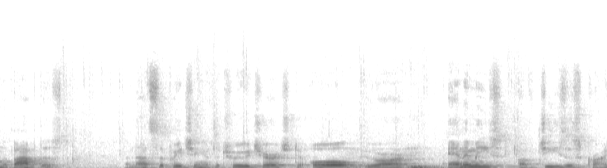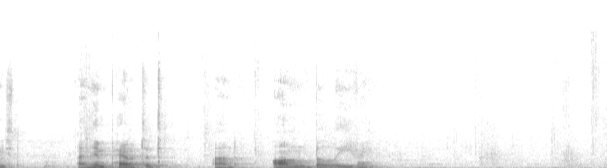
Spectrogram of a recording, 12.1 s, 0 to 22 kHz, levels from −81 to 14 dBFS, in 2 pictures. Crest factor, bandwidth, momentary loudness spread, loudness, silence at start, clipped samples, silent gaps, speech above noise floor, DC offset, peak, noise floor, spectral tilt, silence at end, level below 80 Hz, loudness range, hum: 20 dB; 17 kHz; 14 LU; -33 LUFS; 0 s; under 0.1%; none; 28 dB; under 0.1%; -14 dBFS; -60 dBFS; -7 dB/octave; 0.35 s; -58 dBFS; 6 LU; none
